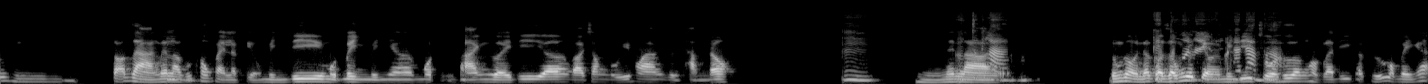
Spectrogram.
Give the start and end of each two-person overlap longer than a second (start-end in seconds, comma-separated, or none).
11.5-12.9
